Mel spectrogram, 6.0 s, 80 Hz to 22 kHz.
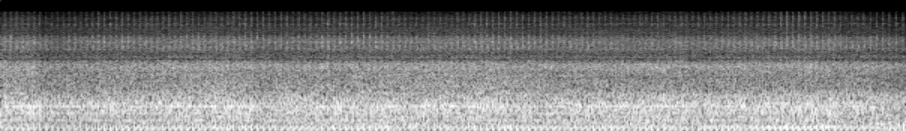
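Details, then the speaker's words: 1999 Craftsman mower, Tecumseh 6.75 Vector engine, after a new carburetor and self-propel repair: smooth, constant drone with an even beat and no sputter until shut off. Running normally. "so there it is guys we've got a 99 model Craftsman with the 6.75 Vector tumza back going again"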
